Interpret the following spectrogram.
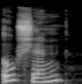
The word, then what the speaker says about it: ocean: and over here in the word Ocean Cee makes the SH sound for ocean so those are exceptions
